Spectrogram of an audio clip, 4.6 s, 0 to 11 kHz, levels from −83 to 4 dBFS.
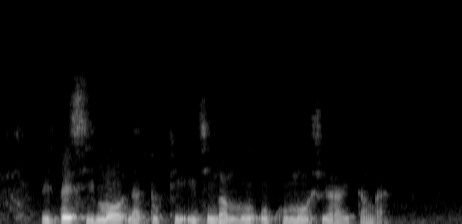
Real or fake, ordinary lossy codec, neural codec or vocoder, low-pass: fake; AAC, 32 kbps; codec, 16 kHz, 16 kbps, FunCodec, trained on LibriTTS, 50 frames a second; 7.2 kHz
